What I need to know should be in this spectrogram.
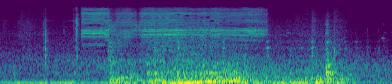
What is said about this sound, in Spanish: Y segundos después la camioneta se está moviendo, está avanzando. La camioneta está por moverse, está retrocediendo.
